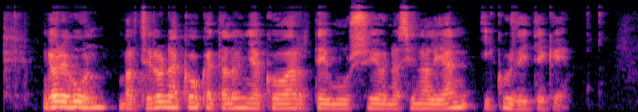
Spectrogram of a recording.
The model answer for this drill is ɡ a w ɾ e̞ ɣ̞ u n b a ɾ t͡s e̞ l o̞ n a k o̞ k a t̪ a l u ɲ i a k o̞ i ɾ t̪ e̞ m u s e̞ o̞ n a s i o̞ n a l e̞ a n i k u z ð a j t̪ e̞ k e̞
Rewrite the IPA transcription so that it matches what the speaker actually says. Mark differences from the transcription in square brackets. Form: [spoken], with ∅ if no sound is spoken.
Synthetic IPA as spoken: ɡ a w ɾ e̞ ɣ̞ u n b a ɾ t͡s e̞ l o̞ n a k o̞ k a t̪ a l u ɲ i a k o̞ [a] ɾ t̪ e̞ m u s e̞ o̞ n a s i o̞ n a l e̞ a n i k u z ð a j t̪ e̞ k e̞

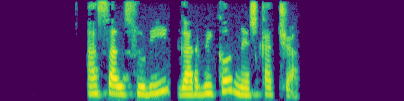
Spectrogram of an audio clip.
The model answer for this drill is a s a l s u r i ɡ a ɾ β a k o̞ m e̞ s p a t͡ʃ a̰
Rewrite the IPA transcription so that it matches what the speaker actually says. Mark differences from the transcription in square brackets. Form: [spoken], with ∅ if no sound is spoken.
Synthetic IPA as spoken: a s a l s u [ɾ] i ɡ a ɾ β [i] k o̞ [n] e̞ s [k] a t͡ʃ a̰

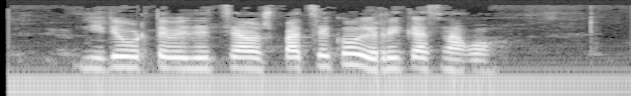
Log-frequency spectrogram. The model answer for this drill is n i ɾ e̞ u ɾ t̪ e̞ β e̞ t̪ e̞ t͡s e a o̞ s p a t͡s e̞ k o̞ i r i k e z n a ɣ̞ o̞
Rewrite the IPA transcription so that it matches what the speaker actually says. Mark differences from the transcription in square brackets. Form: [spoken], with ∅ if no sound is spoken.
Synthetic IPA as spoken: n i ɾ e̞ u ɾ t̪ e̞ β e̞ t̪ e̞ t͡s e a o̞ s p a t͡s e̞ k o̞ i r i k [a] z n a ɣ̞ o̞

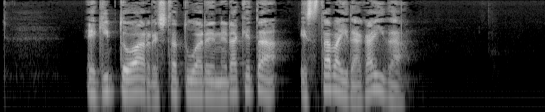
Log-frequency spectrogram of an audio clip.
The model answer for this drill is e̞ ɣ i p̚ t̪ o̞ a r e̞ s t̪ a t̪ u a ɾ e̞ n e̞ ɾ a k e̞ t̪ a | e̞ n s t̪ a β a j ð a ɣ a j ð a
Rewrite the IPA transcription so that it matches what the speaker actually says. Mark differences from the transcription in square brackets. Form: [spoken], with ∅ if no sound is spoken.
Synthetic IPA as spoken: e̞ ɣ i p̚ t̪ o̞ a r e̞ s t̪ a t̪ u a ɾ e̞ n e̞ ɾ a k e̞ t̪ a | e̞ [∅] s t̪ a β a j ð a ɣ a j ð a

